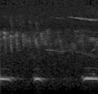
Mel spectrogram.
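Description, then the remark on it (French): A turtle dove coos in three soft, low purring notes, a short one, a brief one, then a longer drawn-out one, with no talking around them. “C'est la tourterelle qui roucoule.”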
